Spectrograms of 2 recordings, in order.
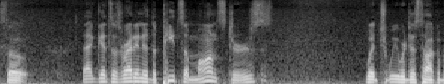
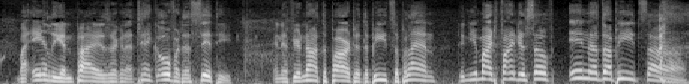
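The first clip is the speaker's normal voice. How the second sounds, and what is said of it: Put-on accent drifting into Irish. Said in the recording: “you kind of got into a little bit of like an Irish thing like halfway through ... accent”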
